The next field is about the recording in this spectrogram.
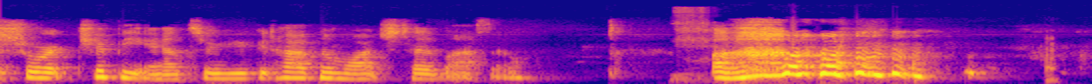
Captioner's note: laughs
